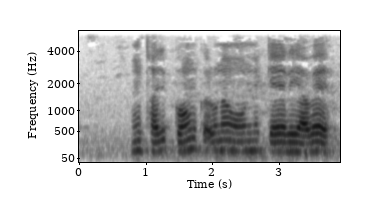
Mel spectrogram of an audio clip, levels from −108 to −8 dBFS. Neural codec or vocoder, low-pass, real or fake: none; 5.4 kHz; real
